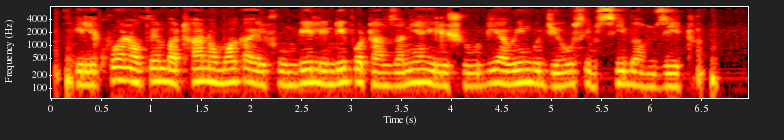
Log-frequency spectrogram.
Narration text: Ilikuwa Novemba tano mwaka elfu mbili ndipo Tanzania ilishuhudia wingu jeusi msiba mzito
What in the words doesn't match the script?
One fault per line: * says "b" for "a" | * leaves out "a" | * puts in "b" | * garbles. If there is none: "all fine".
all fine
